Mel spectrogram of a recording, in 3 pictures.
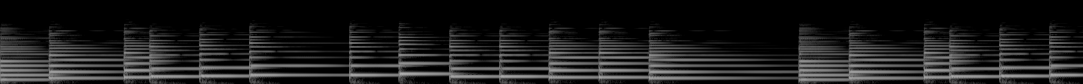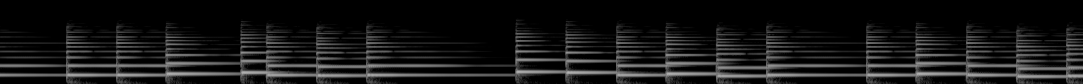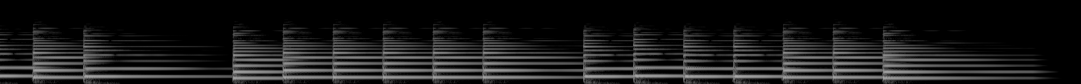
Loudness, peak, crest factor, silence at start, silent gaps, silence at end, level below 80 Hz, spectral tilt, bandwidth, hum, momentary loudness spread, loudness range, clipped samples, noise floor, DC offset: -29 LUFS; -14 dBFS; 14 dB; 0 s; none; 0.4 s; -68 dBFS; -4 dB/octave; 11.5 kHz; none; 12 LU; 2 LU; under 0.1%; -56 dBFS; under 0.1%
